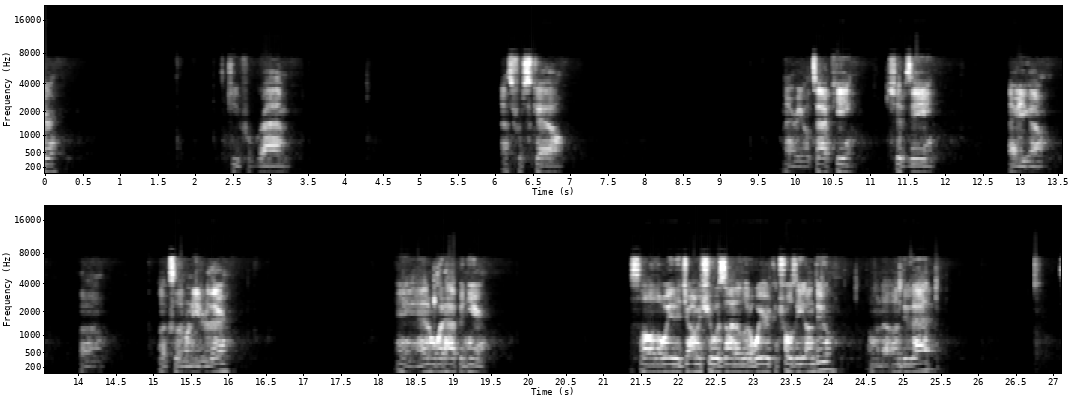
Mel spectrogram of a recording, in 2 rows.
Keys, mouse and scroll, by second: 2.1 g, 4.2 g, 5.9 s, 9.6-10.9 scroll down 3, 10.0 Tab, 11.2 shift+z, 11.7-12.0 scroll down 2, 12.0 middle click, 16.4-16.9 scroll up 4, 16.9 middle click, 18.7 Tab, 19.7 middle click, 20.6-21.3 scroll up 2, 21.3 middle click, 23.2 ctrl+z, 23.2 scroll up 1, 23.9 ctrl+z, 24.3 ctrl+z, 25.4 ctrl+z.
